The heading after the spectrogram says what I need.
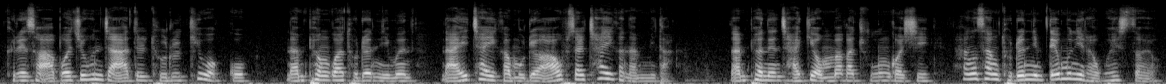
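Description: A woman voicing a polite, caring young bride-to-be who speaks softly and also narrates. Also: fairly low pitch, moderate pace, lightly acted. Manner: polite and soft-spoken.

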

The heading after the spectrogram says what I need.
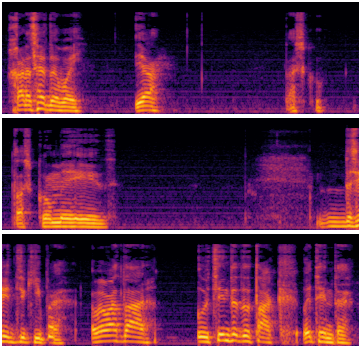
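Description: A young man with a European Portuguese accent, live-streaming a football game in excitable, trash-talking casual chatter that repeats itself. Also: mid-range voice, measured pace, pauses often. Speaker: gaming streamer.

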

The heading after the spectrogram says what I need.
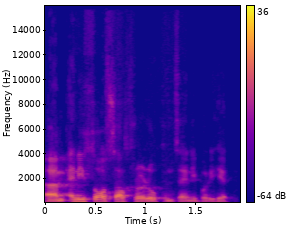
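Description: A man's voice: fairly low pitch, animated, rapid-fire, dark tone. A man hosting a live video-call panel, friendly and chatty, with frequent restarts and fillers, speaking into a headset from a home office. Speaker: host. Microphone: over-ear headset on a video call.

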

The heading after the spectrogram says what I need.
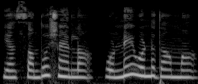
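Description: A woman voicing a tearful, lovesick young daughter in a family cartoon, speaking softly and sorrowfully with a Nagercoil Tamil accent. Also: very high voice, steady tone, a little fast, dry recording, clean studio sound. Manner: soft, sorrowful and pleading.

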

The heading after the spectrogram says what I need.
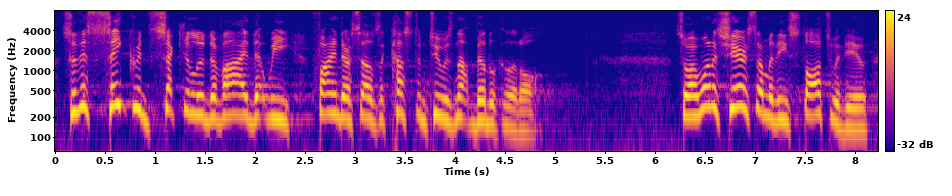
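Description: Man lecturing in a large hall, expressive pitch, long reverb; suits a lively talk. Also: moderate pace. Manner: animated storytelling, rhetorical questions. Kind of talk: public lecture to an audience.

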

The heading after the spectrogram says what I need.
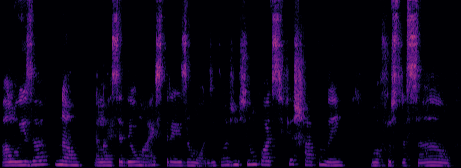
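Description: Earnest woman teaching, mellow voice. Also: mid-range voice, fairly even intonation, normal speed. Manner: earnest, gently exhorting. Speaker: spiritist study presenter. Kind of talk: reflective teaching talk. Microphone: laptop webcam on a video call.

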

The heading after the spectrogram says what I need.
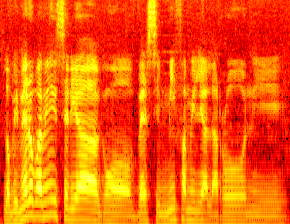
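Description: A young man with a Chilean accent chatting casually as a studio guest, laughing easily and throwing in quick asides. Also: medium pitch. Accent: Chilean Spanish. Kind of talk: casual chat. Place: TV-style studio set.

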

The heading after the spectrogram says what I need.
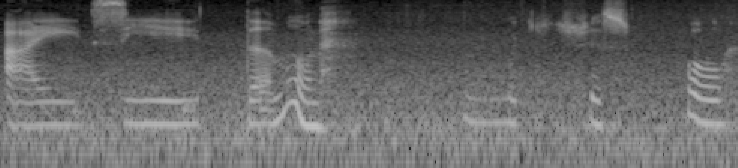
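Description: A woman plays a nervous, twitchy wolf girlfriend in an ASMR roleplay, stammering and hesitant as she hides something. Her medium-pitched voice keeps a steady tone and moves very slowly, and there's background noise. Her mood is nervous and evasive.

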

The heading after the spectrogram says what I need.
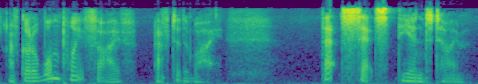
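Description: A man's voice: mid-range voice, big pitch swings, a little slow, gravelly, bright, forceful tone, breathy edge, dry recording, dull audio. A man giving a recorded engineering lecture, explaining each step methodically.

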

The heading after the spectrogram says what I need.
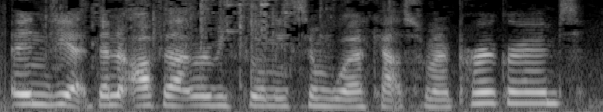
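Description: Speaking into a handheld camera close to her face, this young vlogger rambles through a casual chat from a small room in her home. She sounds slightly high-pitched over background noise, quick and talkative, letting lines fade into soft asides.

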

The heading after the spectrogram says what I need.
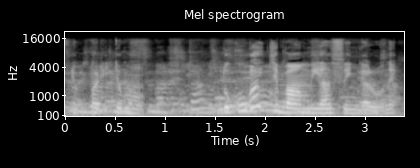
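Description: A woman's voice: mid-range voice, lively intonation, fast talker, a loud crowd. A teenage girl with a Kansai accent chatting casually on a livestream, reading out viewer comments and thanking fans. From Japan. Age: teens. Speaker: idol livestream host.

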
